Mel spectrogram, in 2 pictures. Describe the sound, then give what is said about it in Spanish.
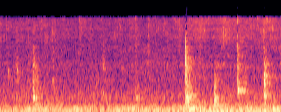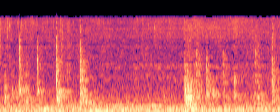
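A small spoon stirring vegetable oil in a pan, making many light irregular clicks and taps against the pan over a faint steady hiss. “La cucharita que la tengo por acá. Y lo empezamos a revolver.”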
